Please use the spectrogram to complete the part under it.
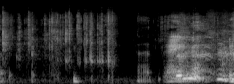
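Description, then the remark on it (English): A brittle crackle and crunch of a fortune cookie snapping apart, with a burst of crinkly tearing first and then louder, dense crunching chews near the end. “Fortune cookie first.”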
